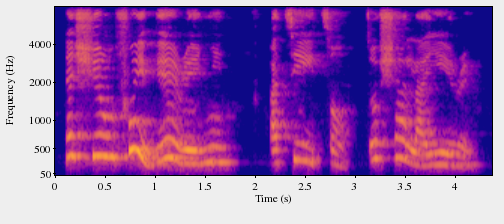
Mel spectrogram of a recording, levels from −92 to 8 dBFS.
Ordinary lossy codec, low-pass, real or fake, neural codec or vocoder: none; none; real; none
